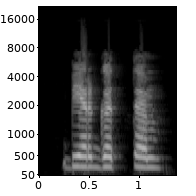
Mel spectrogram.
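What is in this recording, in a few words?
"бергӧдтӧм", Komi-Zyrian, female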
